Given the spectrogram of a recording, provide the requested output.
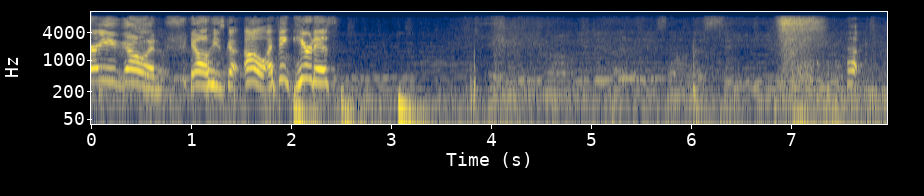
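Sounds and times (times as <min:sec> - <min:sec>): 
speech: 0:00.2 - 0:02.6, 0:07.6 - 0:07.9
person blowing their nose: 0:06.8 - 0:07.5.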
